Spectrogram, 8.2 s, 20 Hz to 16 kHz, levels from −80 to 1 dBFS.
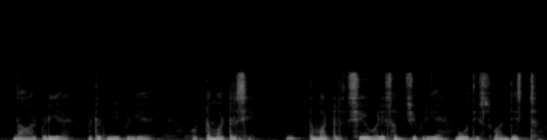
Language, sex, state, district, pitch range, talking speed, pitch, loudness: Marwari, male, Rajasthan, Nagaur, 200-215 Hz, 140 wpm, 205 Hz, -40 LUFS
